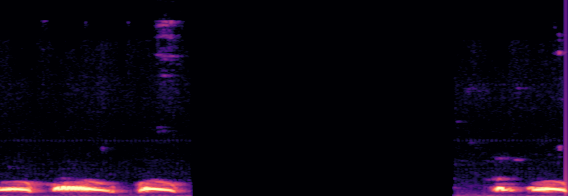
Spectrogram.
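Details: Spotted dove decoy song, live-recorded with noise cut in Roi Et province, Thailand, Malay and lively strains: three mellow coos with a long middle note, a pause of over two seconds, then two more coos begin.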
